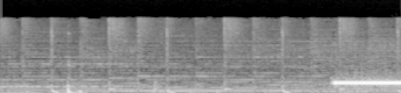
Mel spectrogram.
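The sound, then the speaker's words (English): A steady, loud telephone dial tone cuts in abruptly near the end as a call is made to a cell phone, after a few seconds of busy low background sound with no speech. “Let me just call her.”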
